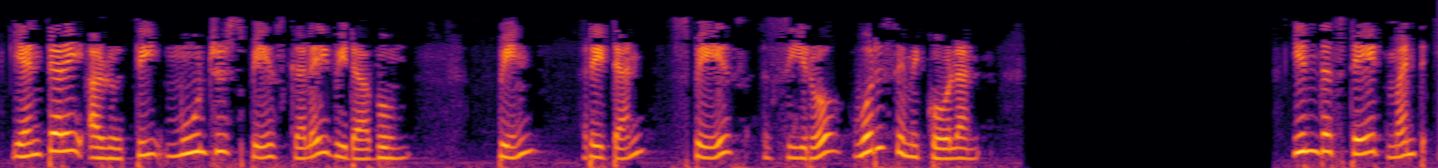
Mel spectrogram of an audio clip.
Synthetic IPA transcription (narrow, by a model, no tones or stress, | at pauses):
ɛɳʈːɐɾɐɪʔɐɻɯt̪ːimuːndrɯspeːsɡɐlɐɪʋɪɽɐʋɯm | pɪn | ɾɪʈɐn | speːsziːɾoːɔɾɯsɛmɪkːoːlɐn | ɪnd̪ɐsʈeːʈmɛɳʈ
